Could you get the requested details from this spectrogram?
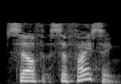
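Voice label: "self-sufficing", British English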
